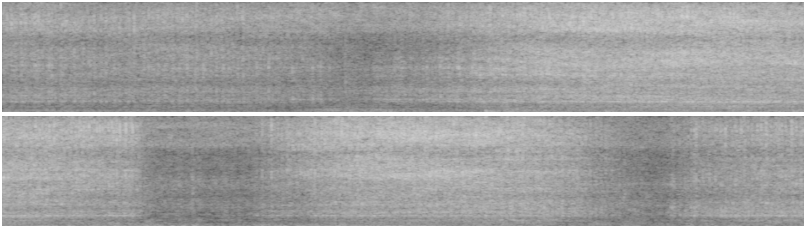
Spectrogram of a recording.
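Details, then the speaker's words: Gutzold model locomotive on an H&M Duet controller, first test run: rough buzzing motor with a gritty whine swelling and dipping with speed; sounds like dry, worn gearing, possibly needing oil; cause suspected, not confirmed. "Well, it certainly works. Sounds like an old lemur."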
